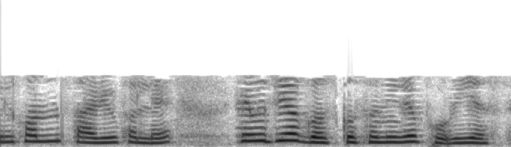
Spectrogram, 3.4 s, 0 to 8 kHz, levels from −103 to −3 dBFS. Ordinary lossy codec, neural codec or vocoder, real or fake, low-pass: AAC, 16 kbps; none; real; 7.2 kHz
